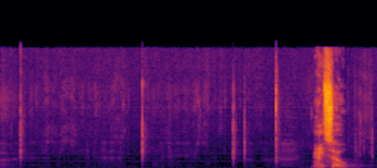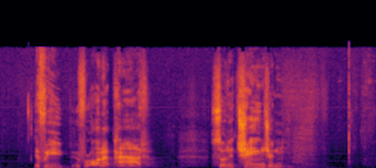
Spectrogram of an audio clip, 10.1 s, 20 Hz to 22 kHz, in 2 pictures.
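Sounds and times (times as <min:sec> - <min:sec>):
chalk scratching on blackboard: 0:00.5 - 0:03.2.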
